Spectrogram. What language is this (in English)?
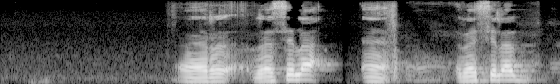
Marathi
